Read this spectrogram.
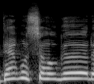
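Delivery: high, gushing lady voice, lightly played; imitating lady. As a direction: squeak it out like an impressed lady. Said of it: "the one lady was like".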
